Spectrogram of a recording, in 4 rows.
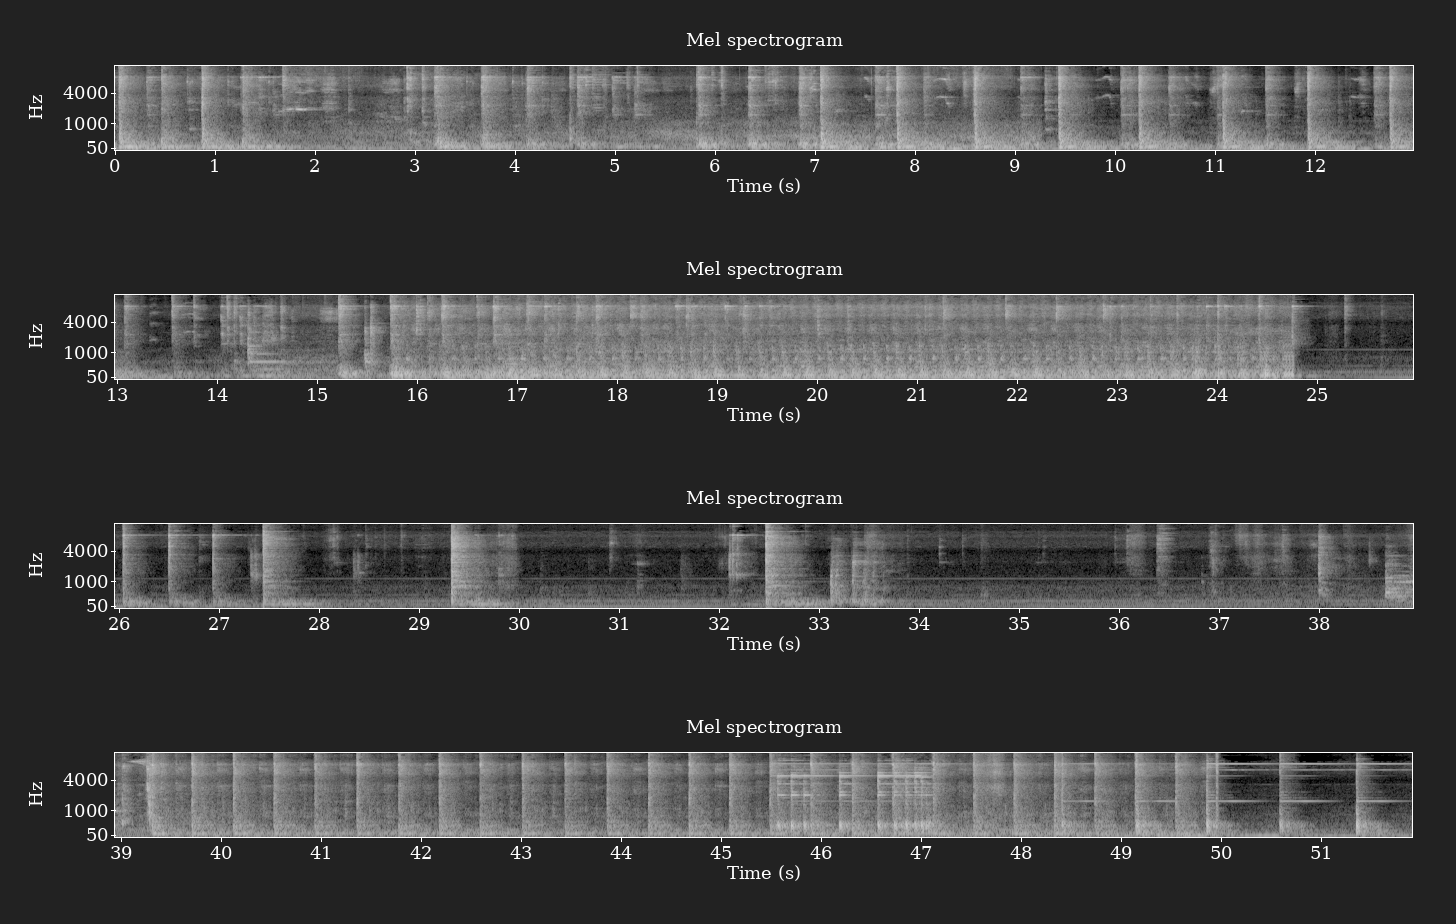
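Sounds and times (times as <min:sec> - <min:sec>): hammer striking hot steel: 0:00.0 - 0:01.9, 0:05.8 - 0:14.6, 0:15.2 - 0:24.8, 0:39.3 - 0:51.9
dense steady machine noise: 0:00.0 - 0:13.1, 0:14.3 - 0:24.9, 0:39.2 - 0:51.9.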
